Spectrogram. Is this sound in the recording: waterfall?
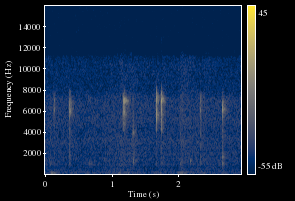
no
